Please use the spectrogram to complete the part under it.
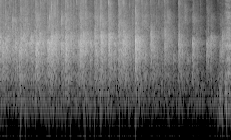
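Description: A church youth congregation claps together in a fairly faint, slightly distant round of applause, a dense patter of hands with rhythmic surges that thins out over a few seconds.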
